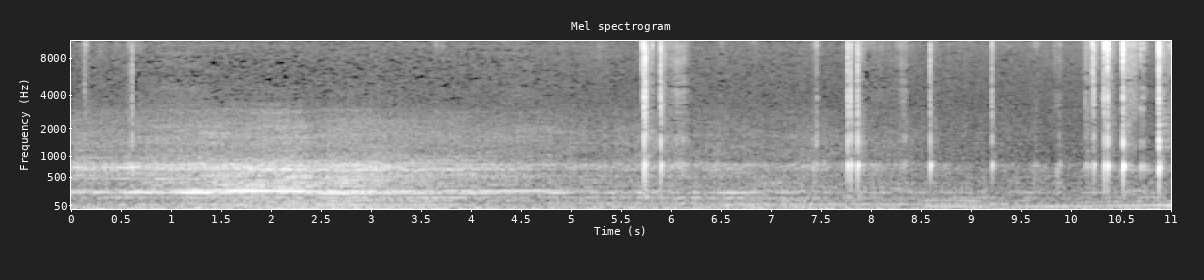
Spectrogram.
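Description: Long nails scratch softly across the glossy sepia cover of a solid paperback book, "Samac," over a low steady hum. They then tap the cover in a series of sharp, dry clicks that stop almost at once, grouping into quick clusters near the end.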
